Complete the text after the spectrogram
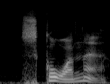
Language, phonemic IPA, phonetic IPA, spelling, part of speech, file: Swedish, /²skoːnɛ/, [ˈskʊɞ̯˦˥˨nɛ̠ʰ˦˥˩], Skåne, proper noun, Sv-Skåne.ogg
- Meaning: Scania (a former province, historical region, and peninsula in Sweden, roughly coterminous with Skåne County and occupying the southern tip of the Scandinavian Peninsula)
